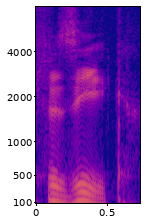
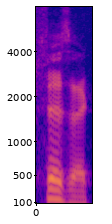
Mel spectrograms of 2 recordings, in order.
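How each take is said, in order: First: The word ends with an 'eek' sound. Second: The word ends with an 'ick' sound. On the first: This is the pronunciation the speaker always uses. The speaker calls it right. "I've always said physique on that one" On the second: This is a pronunciation the speaker never uses. The speaker calls it wrong. "I've never said physic"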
